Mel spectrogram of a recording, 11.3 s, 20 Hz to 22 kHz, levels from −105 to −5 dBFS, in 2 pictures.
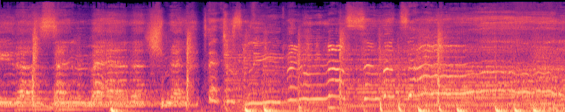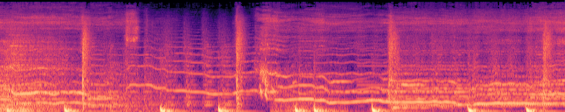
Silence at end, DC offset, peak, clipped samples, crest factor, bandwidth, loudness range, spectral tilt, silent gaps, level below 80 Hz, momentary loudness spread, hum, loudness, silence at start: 0 s; under 0.1%; -2 dBFS; under 0.1%; 16 dB; over 20 kHz; 4 LU; -4.5 dB/octave; none; -26 dBFS; 6 LU; none; -19 LUFS; 0 s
